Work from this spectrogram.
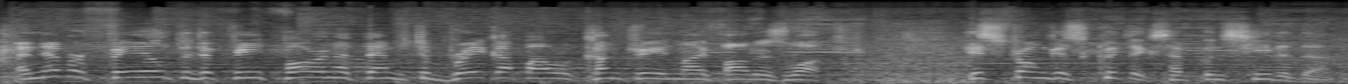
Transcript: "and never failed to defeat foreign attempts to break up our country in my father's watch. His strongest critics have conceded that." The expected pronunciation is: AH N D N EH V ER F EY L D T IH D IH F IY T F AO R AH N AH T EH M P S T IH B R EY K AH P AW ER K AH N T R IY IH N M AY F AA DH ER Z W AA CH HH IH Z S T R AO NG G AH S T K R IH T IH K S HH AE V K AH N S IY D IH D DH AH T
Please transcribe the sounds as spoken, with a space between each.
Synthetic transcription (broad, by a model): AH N N EH V ER F EY L D T IH D IH F IY T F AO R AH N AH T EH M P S T IH B R EY K AH P AW ER K AH N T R IY IH N M AY F AA DH ER Z W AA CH HH IH Z S T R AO NG G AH S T K R IH T IH K S HH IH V K AH N S IY D IH D DH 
